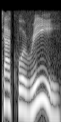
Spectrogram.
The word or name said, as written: Taquari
